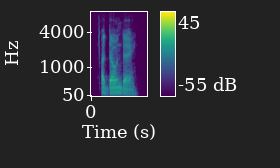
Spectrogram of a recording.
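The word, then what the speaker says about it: adónde: How do I say it? – Adonde. – Adonde Estas.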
